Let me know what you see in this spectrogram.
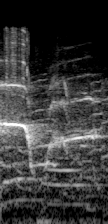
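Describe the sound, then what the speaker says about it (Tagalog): A loud crowd at a live hip-hop dance showdown cheers and shouts, with high whoops and yells blending into a continuous roar, close and dense. "Crowd check! Crowd check! Let's make some noise!"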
